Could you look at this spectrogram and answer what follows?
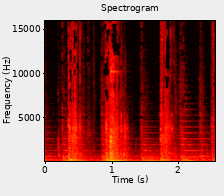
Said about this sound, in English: Out of the way, lad. I'll smash the door in.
